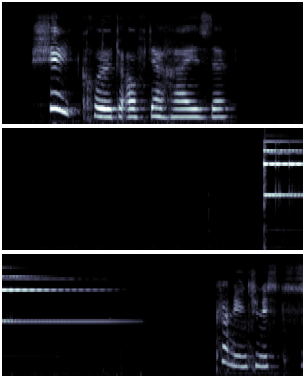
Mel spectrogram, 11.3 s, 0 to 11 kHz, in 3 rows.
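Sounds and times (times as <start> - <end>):
speech: 0.4 - 3.0, 10.4 - 11.2
bright bell ringing with a trilling rattle: 7.1 - 9.3.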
